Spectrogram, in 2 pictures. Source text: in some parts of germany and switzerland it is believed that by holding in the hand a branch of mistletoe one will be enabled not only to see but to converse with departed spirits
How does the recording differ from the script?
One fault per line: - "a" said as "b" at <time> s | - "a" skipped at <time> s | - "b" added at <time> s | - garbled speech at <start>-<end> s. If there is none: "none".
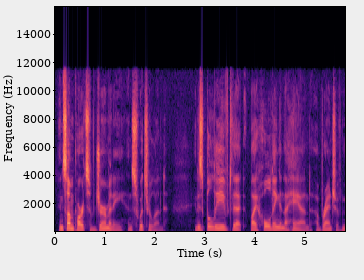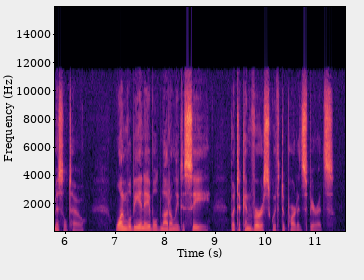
none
